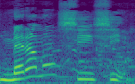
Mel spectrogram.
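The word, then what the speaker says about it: Melano CC: This is Merano CC. Ah, Merano CC. Yes. Ooh, like melanin CC kind of?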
